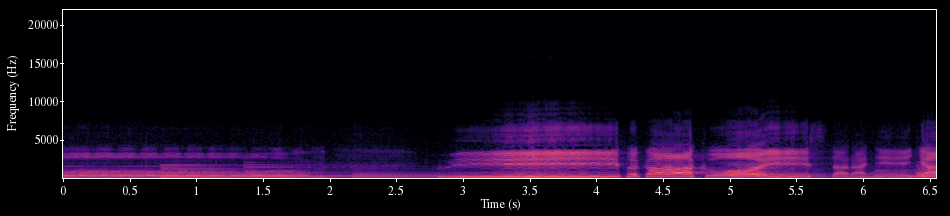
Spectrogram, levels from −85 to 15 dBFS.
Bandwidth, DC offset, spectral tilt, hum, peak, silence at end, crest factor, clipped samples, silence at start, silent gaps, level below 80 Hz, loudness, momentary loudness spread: 9 kHz; under 0.1%; -4 dB/octave; none; -14 dBFS; 0 s; 16 dB; under 0.1%; 0 s; none; -52 dBFS; -28 LUFS; 17 LU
